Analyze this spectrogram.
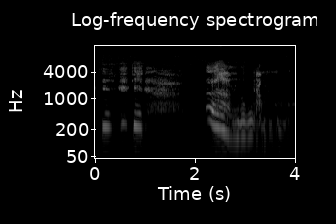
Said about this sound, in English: Oh, my. Now I'm going to have to yawn, too. Oh, excuse me.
